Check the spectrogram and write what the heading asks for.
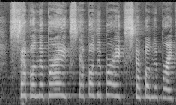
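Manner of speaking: mock panicked yell; frantic calling out. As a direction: call out to a sister in a runaway car. Running after the runaway car.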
